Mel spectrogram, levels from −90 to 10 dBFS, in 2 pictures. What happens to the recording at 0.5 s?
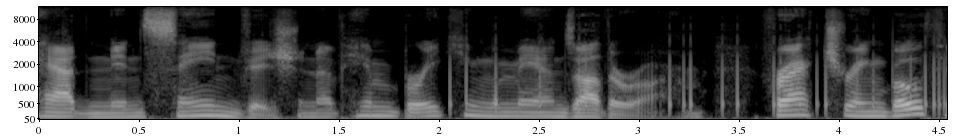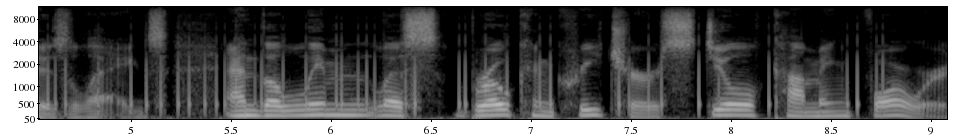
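Nothing goes wrong at 0.5 s; the speech passes that point intact, with no dropout, click or distortion.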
